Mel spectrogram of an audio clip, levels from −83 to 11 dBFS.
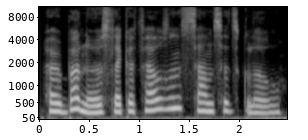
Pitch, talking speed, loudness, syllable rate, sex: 240 Hz, 170 wpm, -15 LUFS, 4.4 syllables/s, female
